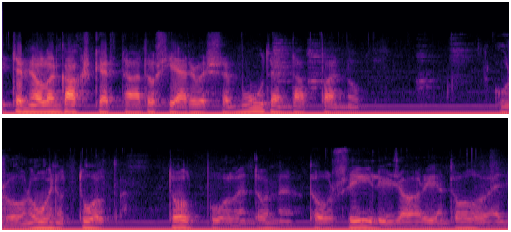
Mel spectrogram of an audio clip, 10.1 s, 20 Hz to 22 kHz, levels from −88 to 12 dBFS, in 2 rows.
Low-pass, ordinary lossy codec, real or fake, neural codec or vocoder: 7.2 kHz; none; real; none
